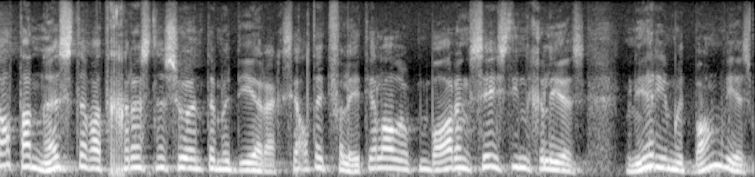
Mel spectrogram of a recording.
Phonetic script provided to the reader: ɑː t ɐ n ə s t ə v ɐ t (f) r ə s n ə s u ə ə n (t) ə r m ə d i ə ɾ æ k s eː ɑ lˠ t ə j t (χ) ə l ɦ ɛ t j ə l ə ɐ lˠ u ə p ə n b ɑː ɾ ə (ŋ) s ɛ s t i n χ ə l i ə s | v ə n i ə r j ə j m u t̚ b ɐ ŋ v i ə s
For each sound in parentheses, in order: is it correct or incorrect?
incorrect: χ, correct, incorrect: f, correct

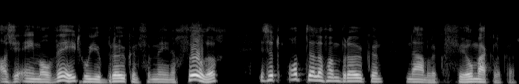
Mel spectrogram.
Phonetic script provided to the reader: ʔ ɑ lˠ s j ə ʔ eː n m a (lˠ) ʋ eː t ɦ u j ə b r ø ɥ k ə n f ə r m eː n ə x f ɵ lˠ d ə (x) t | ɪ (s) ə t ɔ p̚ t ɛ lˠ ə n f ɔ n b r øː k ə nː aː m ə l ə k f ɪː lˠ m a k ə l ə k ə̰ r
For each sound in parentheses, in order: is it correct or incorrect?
correct, correct, correct

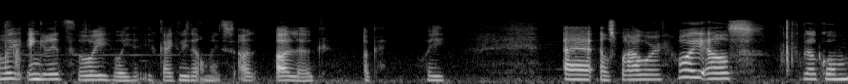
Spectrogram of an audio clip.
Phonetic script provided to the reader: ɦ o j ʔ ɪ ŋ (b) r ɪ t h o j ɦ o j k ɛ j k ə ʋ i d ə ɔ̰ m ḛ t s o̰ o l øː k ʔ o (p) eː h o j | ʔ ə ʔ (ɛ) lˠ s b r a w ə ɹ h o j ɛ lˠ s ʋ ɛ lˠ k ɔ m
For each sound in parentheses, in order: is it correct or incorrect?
incorrect: ɡ, incorrect: k, correct

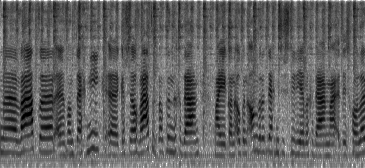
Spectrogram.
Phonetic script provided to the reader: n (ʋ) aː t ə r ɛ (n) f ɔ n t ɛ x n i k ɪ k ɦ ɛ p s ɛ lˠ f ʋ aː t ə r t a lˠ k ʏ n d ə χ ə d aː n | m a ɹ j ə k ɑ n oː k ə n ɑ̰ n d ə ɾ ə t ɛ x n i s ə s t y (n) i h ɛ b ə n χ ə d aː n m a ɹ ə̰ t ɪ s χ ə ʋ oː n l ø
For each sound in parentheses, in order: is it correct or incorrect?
correct, correct, incorrect: d

